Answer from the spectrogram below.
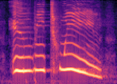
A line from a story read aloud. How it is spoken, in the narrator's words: shouted Peg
